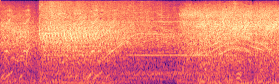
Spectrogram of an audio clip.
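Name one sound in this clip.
An energy beam blasts with a loud roaring whoosh.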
